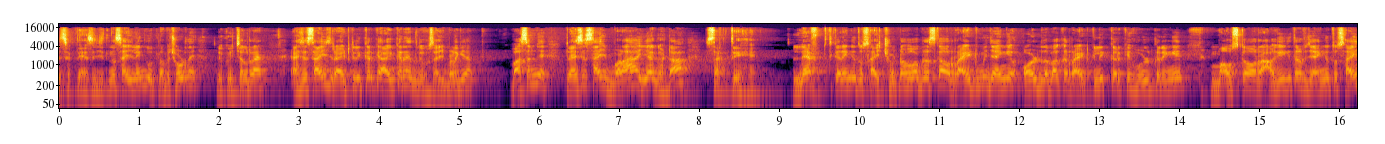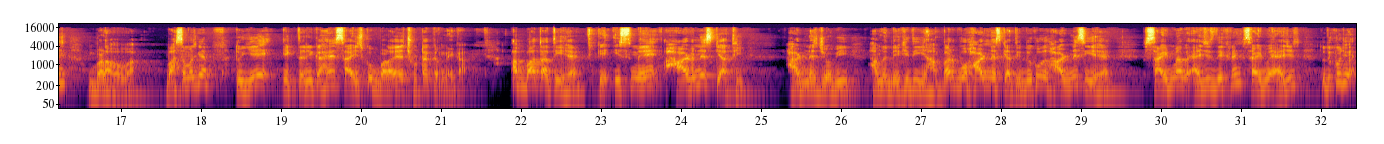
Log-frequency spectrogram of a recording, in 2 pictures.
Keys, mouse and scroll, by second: 1.7-2.7 drag, 3.5-4.4 alt+right click, 4.7-5.3 drag, 27.1 click, 31.0-32.3 drag.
